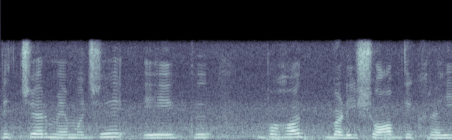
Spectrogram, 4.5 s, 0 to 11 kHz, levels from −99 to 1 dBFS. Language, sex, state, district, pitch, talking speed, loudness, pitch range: Hindi, female, Uttar Pradesh, Lucknow, 235 Hz, 130 wpm, -17 LUFS, 225-250 Hz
